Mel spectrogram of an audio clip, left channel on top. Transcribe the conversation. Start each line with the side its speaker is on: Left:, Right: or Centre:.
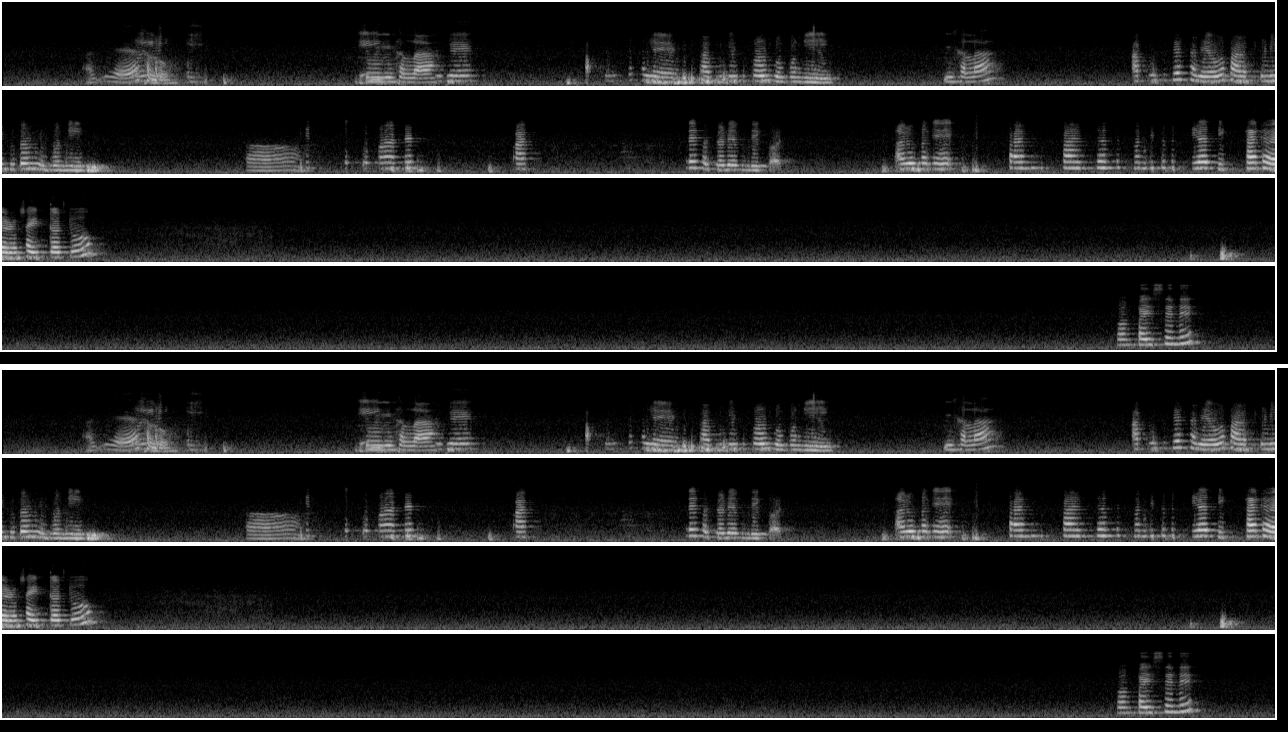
Right: আজি হে,
Left: হয়
Right: খালোঁ।
Left: নেকি?
Right: তুমি
Left: এই
Right: কি খালা
Left: উঠে আপুনি যে খালে, কাবুলী বুটৰ ঘুগুনী।
Right: কি খালা?
Left: আপুনি যে খালে অ, কাবুলী বুটৰ ঘুগুনী।
Right: অ',
Left: <unintelligible>
Right: <unintelligible>
Left: কোনে কৈছে, যে বুলি আৰু মানে তাৰ, তাৰপিছত মনুহটো বিখ্যাত হয় আৰু খাদ্যটো।
Right: <inaudible>
Left: <inaudible> গম পাইছে নে?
